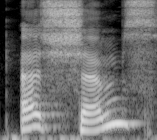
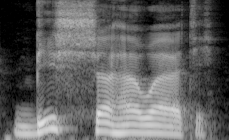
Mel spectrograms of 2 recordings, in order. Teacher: quand j'ai une lettre solaire après le alif lam, je ne prononce pas le lem du tout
